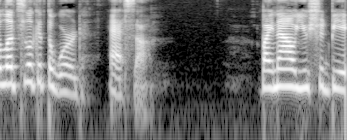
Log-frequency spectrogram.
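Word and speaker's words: ایسا: So let's look at the word aisa.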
